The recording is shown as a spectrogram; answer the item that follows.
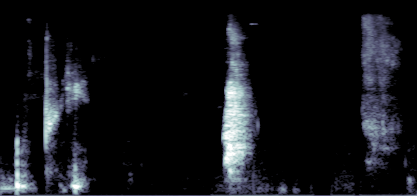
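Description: Quiet video-call audio with a few faint mouth sounds, then one short breathy murmur or whisper about two seconds in.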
